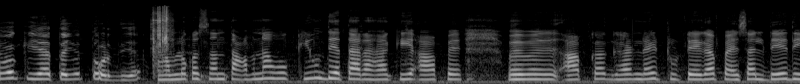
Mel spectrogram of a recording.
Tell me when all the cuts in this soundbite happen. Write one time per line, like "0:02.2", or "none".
0:01.6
